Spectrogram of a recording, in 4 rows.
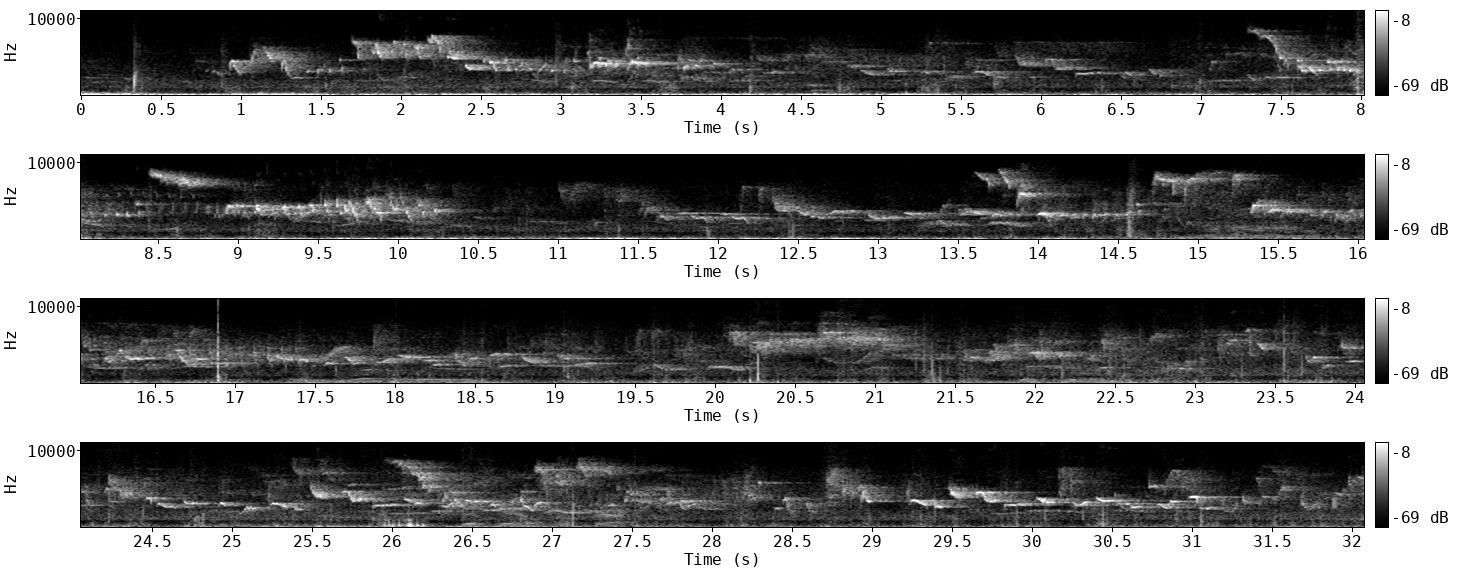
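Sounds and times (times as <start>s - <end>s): songbirds singing: 0.0s - 32.0s.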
